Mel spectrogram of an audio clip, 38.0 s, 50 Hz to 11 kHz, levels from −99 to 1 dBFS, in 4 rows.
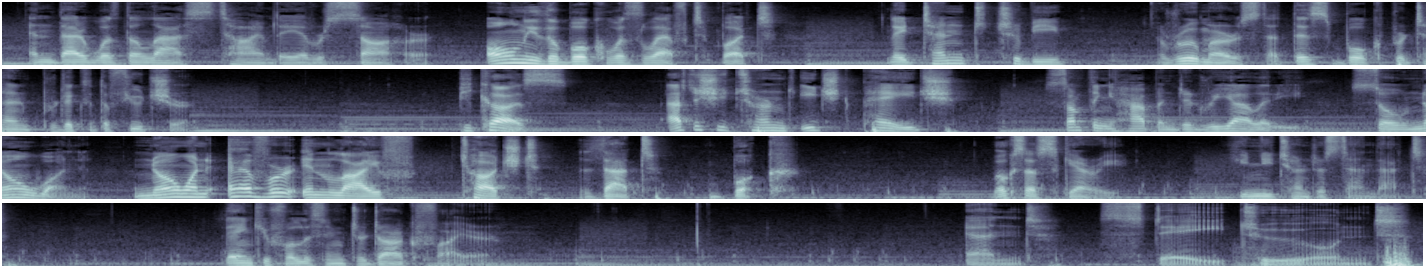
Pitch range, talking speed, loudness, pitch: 90-130 Hz, 105 wpm, -23 LUFS, 105 Hz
